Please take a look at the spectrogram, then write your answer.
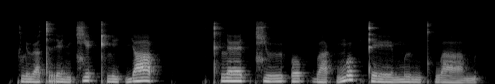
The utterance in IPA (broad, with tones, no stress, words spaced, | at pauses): klɯ˩˦a̯tre˨˩nt͡ɕe˦˥ʔkʰli˨˩ʔ ja˥˩p̚ | kʰlɛː˦˥t̚t͡ɕɯː˦˥ʔo˦˥k̚ba˨˩k̚ ŋo˥˩k̚teː˨˩ mɯ˨˩ŋkʰwa˨˩m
